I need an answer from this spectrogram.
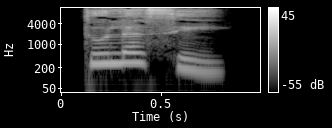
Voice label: "ತುಲಸಿ", Kannada

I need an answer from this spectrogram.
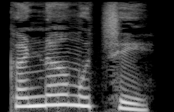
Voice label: "ಕಣ್ಣಾಮುಚ್ಚಿ", Kannada

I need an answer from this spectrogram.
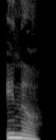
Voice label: "ಇನ", Kannada

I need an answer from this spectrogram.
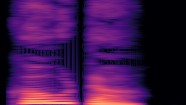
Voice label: "ಗೌಡ", Kannada

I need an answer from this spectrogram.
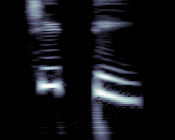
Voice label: "ಚಿಟ್ಟಿ", kannada

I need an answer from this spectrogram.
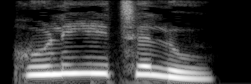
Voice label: "ಹುಳಿಈಚಲು", Kannada

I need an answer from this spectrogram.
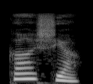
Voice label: "ಕಸಾಯಿ", Kannada

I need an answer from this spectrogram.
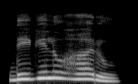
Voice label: "ದಿಗಿಲುಹಾರು", kannada

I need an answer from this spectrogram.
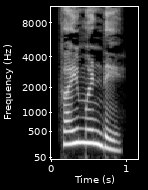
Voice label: "ಘಮೆಂಡಿ", Kannada

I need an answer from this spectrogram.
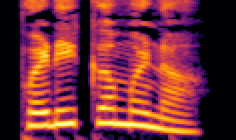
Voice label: "ಪಡಿಕಮಣ", Kannada

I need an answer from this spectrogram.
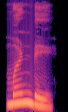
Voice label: "ಮಿಂಡಿ", Kannada

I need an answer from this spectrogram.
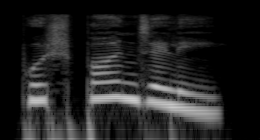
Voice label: "ಪುಷ್ಪಾಂಜುಳಿ", Kannada

